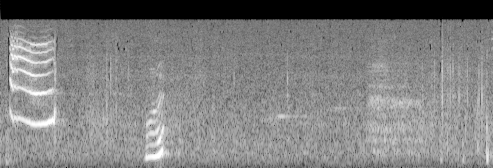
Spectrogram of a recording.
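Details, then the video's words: Caged indoor cat named Little Boy, kept apart for special food during illness, asking for dinner: one clear steady half-second meow, then a short lower rising mew, followed by quiet faint rustling. "Kitty Wants his dinner."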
